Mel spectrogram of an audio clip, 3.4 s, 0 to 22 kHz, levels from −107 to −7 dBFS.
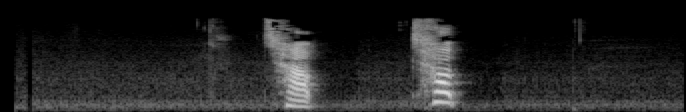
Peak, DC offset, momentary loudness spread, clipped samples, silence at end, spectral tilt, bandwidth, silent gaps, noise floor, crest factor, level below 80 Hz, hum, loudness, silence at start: -8 dBFS; under 0.1%; 16 LU; under 0.1%; 1.15 s; -2 dB/octave; 11.5 kHz; none; -69 dBFS; 24 dB; -86 dBFS; none; -28 LUFS; 1.35 s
